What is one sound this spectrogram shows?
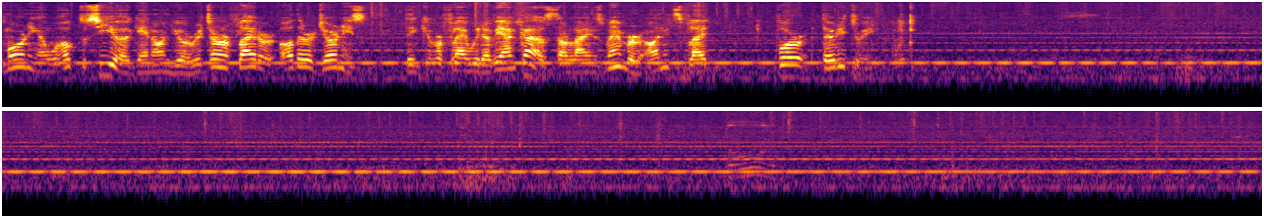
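A jet engine hums steadily as an airliner taxis.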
